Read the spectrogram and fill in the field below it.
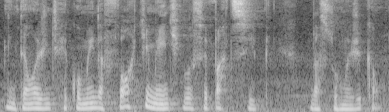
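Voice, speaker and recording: A franchise founder from Salvador, Bahia, Brazil, explains things in a question-and-answer talk, teaching in a didactic way with frequent check-in tags. His voice is medium-pitched, fairly quick, and mellow, with a breathy edge.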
